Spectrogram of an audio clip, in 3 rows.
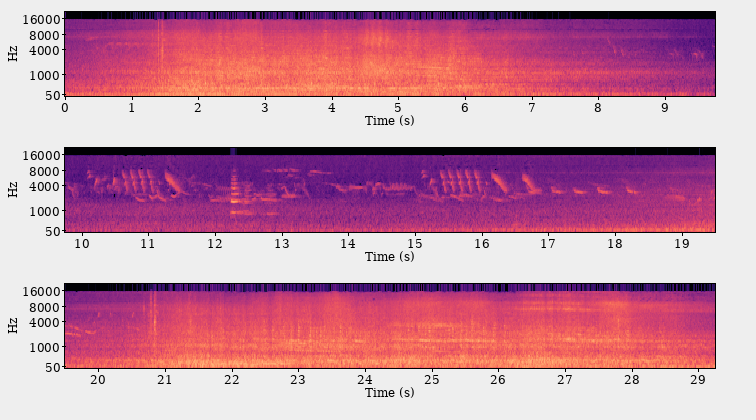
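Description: Irish Rail 29000 class diesel railcar passing close by at speed, its running noise rising and fading over about six seconds. After a quiet lull, a second train passes, loud again from about twenty seconds in.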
